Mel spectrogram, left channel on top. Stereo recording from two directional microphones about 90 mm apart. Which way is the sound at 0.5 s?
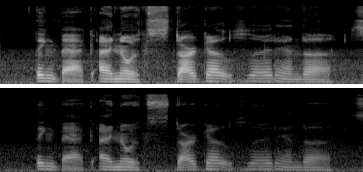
35° right (ahead or behind).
